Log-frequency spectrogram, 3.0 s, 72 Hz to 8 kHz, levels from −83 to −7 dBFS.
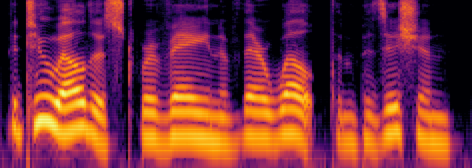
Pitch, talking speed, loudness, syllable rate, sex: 175 Hz, 205 wpm, -18 LUFS, 5.3 syllables/s, female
